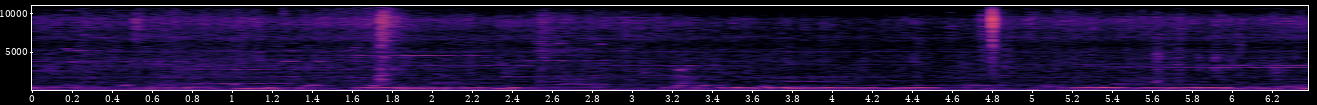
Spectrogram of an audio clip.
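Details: Pigeon during mating giving deep, rolling coos in a steady series, paired muffled phrases, while a low droning hum swells in the middle of the recording.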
